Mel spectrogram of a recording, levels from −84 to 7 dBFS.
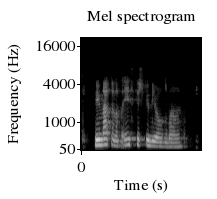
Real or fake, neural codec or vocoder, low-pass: fake; codec, 24 kHz, 0.9 kbps, WavTokenizer, medium music audio release; 7.2 kHz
